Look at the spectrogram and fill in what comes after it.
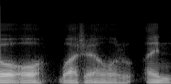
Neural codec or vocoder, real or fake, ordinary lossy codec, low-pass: codec, 16 kHz, 0.2 kbps, FocalCodec; fake; none; 7.2 kHz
